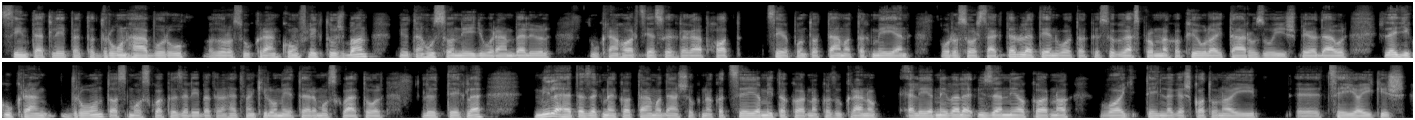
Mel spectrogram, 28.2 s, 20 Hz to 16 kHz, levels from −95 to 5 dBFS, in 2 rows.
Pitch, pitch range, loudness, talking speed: 110 Hz, 100-115 Hz, -23 LUFS, 135 wpm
